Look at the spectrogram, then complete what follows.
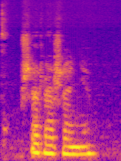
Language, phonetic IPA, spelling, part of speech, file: Polish, [ˌpʃɛraˈʒɛ̃ɲɛ], przerażenie, noun, LL-Q809 (pol)-przerażenie.wav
